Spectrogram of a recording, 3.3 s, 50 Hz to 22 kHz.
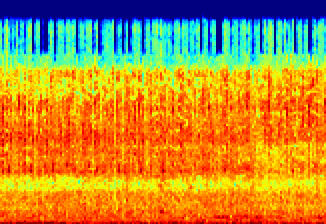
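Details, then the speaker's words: Chevrolet Caprice V8 idling rough with engine vibration, an uneven lumpy thump. The scanner shows a multiple cylinder misfire. There is no spark from the bank 1 coils, caused by a cut ground wire at the back of the engine, which is repaired by soldering. "I see the scanner this St it's a multiple mire cylinder mpire"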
